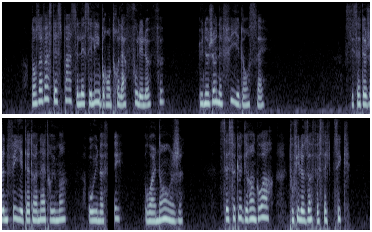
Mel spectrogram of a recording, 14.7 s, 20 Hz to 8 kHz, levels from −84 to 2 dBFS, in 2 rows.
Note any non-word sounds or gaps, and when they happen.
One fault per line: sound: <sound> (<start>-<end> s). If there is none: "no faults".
sound: dropout (9.5-9.6 s)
